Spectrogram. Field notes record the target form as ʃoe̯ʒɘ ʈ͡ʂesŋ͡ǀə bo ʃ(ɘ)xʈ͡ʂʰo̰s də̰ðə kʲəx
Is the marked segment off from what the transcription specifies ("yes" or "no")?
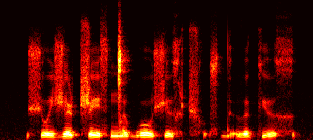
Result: no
